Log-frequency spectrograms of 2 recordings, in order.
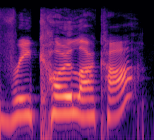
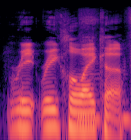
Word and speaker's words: Vricolaca: The second correction was the pronunciation is Vricolaca. The stress is on the co. – Vricloaca.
